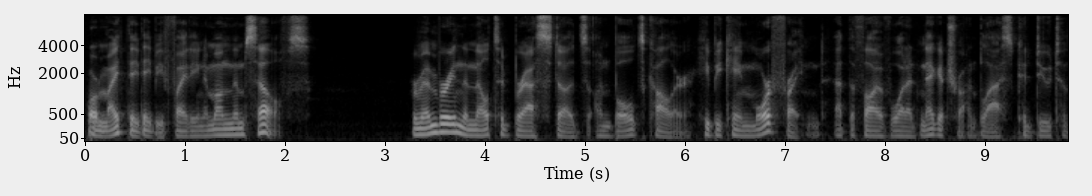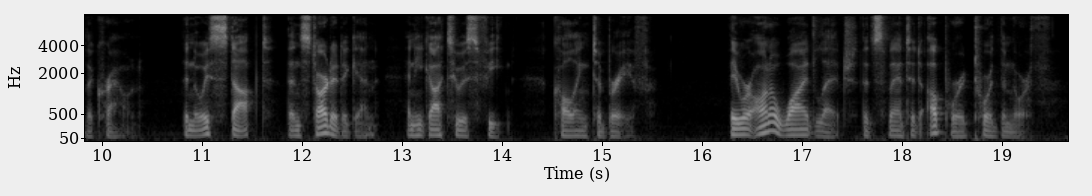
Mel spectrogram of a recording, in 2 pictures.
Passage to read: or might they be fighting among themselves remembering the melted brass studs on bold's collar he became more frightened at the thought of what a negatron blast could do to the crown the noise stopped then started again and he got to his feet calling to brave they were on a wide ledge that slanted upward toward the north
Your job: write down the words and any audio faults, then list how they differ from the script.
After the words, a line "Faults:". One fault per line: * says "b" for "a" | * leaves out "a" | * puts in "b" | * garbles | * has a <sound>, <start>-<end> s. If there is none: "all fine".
or might they they be fighting among themselves remembering the melted brass studs on bold's collar he became more frightened at the thought of what a negatron blast could do to the crown the noise stopped then started again and he got to his feet calling to brave they were on a wide ledge that slanted upward toward the north
Faults:
* puts in "they"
